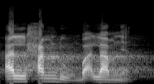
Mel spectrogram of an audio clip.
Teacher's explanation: huruf lam juga huruf yang keluar dari tepi lidah ya huruf lam lam Alhamdulillah alamnya terbaca sama-sama la la la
